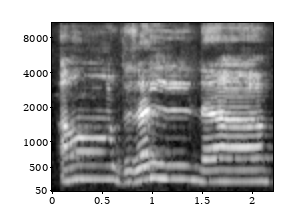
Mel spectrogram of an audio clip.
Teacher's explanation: نون ساکن کے بعد زا ہے، حروف اخفا میں سے ہے، نون کی آواز کو ناک میں چھپا کے پڑھیں گے. انزلنا مد ہے، تو یہ مد منفصل ہے کیونکہ حمزہ دوسرے کا لیٹر میں آ رہا ہے، تو یہاں 3 الف کے برابر الف کو کھینچ کے پڑھیں گے.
